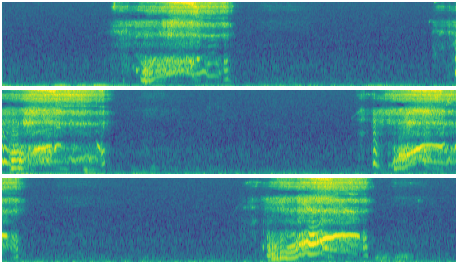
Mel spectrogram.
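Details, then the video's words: Sleeping Jack Russell Terrier gives four husky, whistling snores, one roughly every three and a half seconds, with a low steady hum of room noise between them. "Sounds of a Jack Russell dog snoring. Cute sleeping and snoring sounds."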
